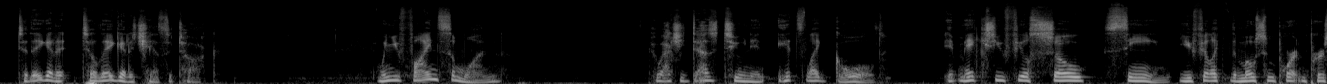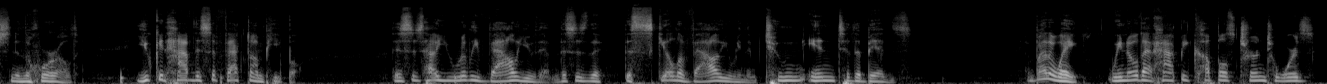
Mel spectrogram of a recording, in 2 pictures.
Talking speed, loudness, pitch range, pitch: 175 wpm, -30 LUFS, 135-180 Hz, 165 Hz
